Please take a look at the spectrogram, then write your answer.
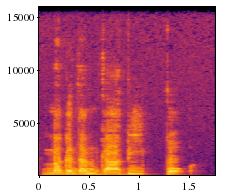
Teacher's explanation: gabi, the word for evening, the stress is on the I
